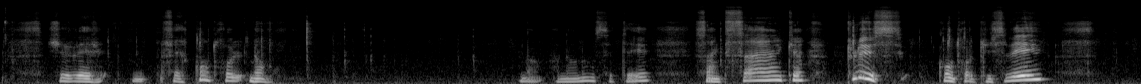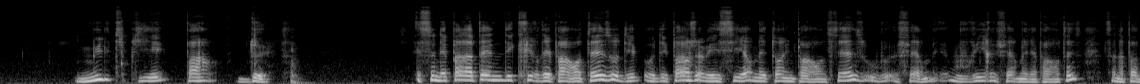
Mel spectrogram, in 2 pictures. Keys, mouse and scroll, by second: 2.0 ctrl+v, 3.3 BackSpace, 7.2 BackSpace, 8.5 KP_Add, 9.5 ctrl+v, 12.5 KP_Multiply, 13.9 KP_2.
